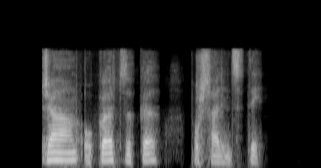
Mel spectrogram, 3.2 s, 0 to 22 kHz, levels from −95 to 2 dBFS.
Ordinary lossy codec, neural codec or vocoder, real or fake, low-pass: AAC, 32 kbps; codec, 16 kHz, 0.5 kbps, X-Codec, HuBERT features, trained on LibriSpeech; fake; 7.2 kHz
